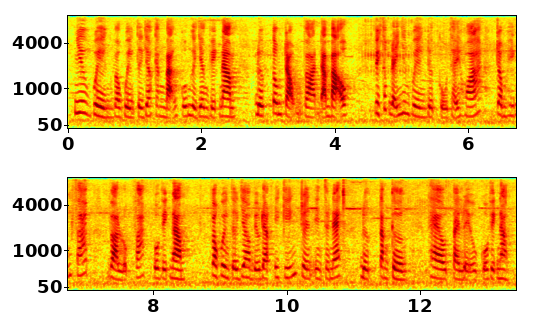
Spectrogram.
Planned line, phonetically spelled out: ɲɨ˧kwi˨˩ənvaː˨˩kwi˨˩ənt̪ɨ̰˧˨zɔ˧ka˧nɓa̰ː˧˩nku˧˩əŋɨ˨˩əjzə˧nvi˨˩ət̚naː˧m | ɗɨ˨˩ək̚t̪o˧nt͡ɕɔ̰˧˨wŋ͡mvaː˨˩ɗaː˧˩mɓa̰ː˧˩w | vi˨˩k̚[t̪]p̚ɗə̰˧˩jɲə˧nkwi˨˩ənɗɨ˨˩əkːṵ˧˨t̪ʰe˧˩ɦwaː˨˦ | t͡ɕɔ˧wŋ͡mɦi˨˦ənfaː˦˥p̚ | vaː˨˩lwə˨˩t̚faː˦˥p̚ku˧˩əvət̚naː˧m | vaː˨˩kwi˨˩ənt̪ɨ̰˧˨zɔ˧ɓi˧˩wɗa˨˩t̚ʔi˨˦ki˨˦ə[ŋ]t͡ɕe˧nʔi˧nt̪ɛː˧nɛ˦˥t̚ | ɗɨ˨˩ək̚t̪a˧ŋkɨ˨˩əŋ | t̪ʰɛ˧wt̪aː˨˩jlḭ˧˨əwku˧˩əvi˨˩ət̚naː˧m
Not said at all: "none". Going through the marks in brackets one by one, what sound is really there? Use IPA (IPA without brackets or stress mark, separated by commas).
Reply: t̪ʰ, n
